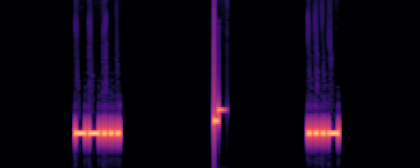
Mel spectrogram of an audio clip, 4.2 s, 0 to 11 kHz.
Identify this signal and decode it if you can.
Morse code, heard as a keyed tone, about 36 wpm, 700 Hz. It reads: 7 V
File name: Single-Letter-Number-35wpm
